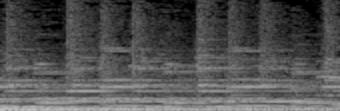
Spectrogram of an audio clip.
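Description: Gamelan ensemble playing: bronze metallophones and kettle gongs struck in a quick, even pulse, their tones ringing on over a low held note.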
